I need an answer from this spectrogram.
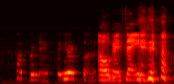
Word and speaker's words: Kobernick: Kobernick, but you're fine.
